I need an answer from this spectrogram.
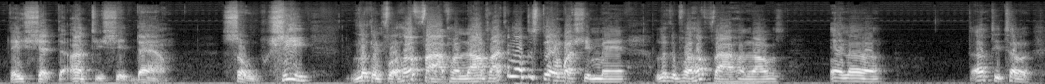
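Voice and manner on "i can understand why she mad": usual speaking voice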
